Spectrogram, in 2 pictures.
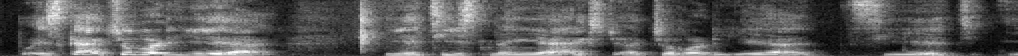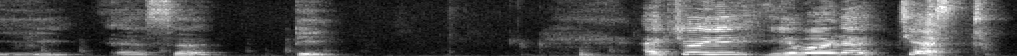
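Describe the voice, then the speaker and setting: A man's voice: sits high, vocal fry, warm tone, far from the mic. A man teaching a pronunciation lesson, asking and answering his own questions and spelling words out letter by letter. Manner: hesitant, many fillers and restarts.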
